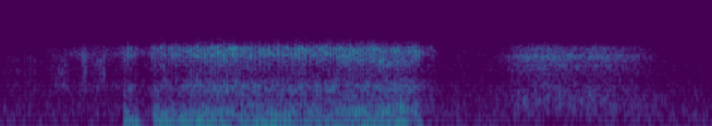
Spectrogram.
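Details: Snoring during sleep: one loud, buzzing, vibrating snore lasting about two seconds, followed by a softer breathy exhale.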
